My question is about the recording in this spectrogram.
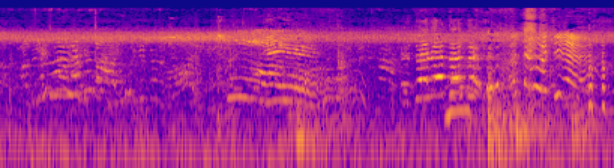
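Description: Young children's excited, high-pitched voices calling out while playing on a playground slide, getting louder in the last two and a half seconds.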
